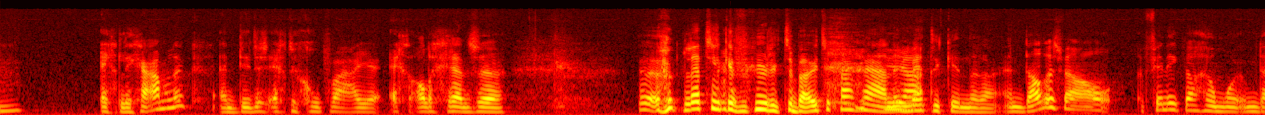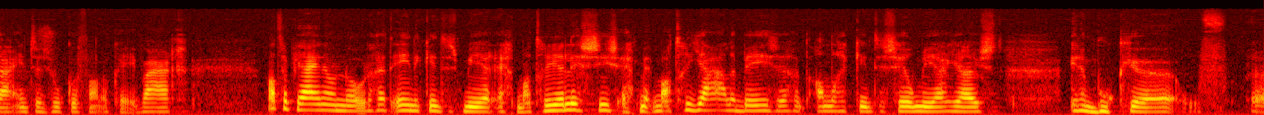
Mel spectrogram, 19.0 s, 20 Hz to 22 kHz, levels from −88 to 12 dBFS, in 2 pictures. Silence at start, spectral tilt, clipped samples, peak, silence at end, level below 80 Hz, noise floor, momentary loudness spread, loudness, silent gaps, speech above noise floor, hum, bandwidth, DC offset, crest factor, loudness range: 0 s; -6.5 dB/octave; under 0.1%; 0 dBFS; 0 s; -54 dBFS; -51 dBFS; 16 LU; -22 LUFS; none; 30 dB; none; 16 kHz; under 0.1%; 22 dB; 9 LU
